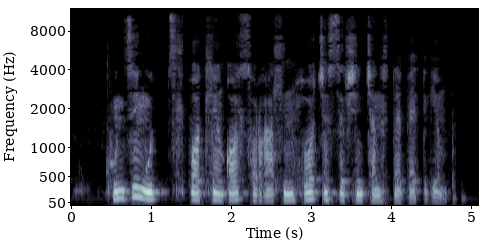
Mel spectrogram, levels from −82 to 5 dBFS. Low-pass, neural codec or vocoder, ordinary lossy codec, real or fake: 10.8 kHz; none; AAC, 32 kbps; real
